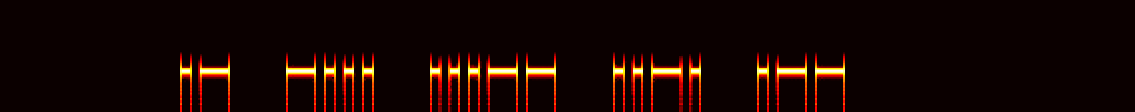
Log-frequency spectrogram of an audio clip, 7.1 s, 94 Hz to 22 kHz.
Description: Morse code, heard as a keyed tone, about 20 wpm, spaced as for 15 wpm, 700 Hz. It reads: AB3FW
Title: 193 Lesson 31g - Letter v - Call Signs 20wpm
